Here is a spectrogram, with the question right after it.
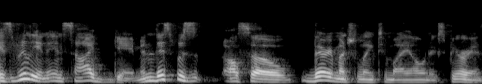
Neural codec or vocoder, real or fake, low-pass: none; real; 7.2 kHz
